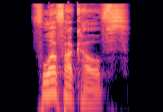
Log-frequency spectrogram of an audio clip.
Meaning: genitive singular of Vorverkauf
- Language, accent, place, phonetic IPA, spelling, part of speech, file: German, Germany, Berlin, [ˈfoːɐ̯fɛɐ̯ˌkaʊ̯fs], Vorverkaufs, noun, De-Vorverkaufs.ogg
